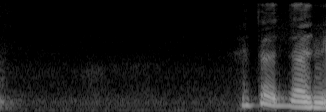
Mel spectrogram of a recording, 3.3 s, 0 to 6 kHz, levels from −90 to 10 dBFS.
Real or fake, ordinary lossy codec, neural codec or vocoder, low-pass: real; none; none; 5.4 kHz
